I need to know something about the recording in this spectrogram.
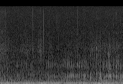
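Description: A domestic cat purring steadily.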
